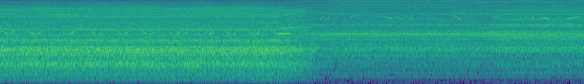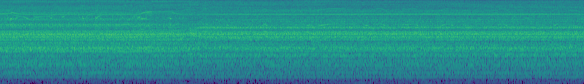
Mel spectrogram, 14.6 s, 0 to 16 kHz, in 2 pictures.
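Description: Wainlux L6 diode laser engraver cutting EVA foam: the gantry's stepper motors whine, the pitch wavering as the head traces curved outlines, over a steady hiss. The sound changes abruptly twice, about four and ten seconds in.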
